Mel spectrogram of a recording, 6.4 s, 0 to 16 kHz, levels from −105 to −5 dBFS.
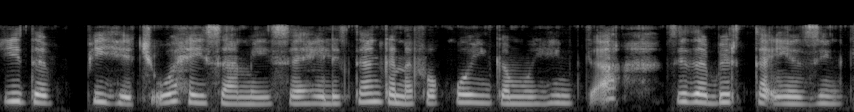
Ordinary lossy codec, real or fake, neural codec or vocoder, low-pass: none; fake; codec, 16 kHz, 4.8 kbps, FACodec; 7.2 kHz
